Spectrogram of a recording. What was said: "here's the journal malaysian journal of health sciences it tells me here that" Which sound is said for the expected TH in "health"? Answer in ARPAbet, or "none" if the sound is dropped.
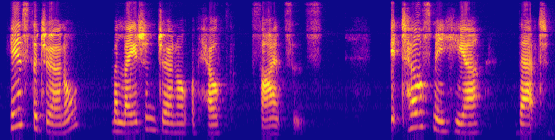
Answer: TH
